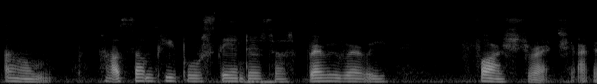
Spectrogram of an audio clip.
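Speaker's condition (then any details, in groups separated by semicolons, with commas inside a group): No condition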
